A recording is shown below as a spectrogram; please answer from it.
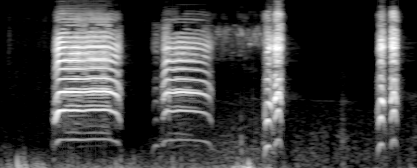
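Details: Little goats wearing pink headbands bleat loudly, with long nasal cries followed by shorter wavering ones.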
